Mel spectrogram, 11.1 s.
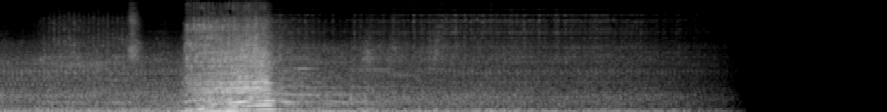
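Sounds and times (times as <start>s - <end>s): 
crane drill rattling heavily: 0.2s - 9.3s.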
